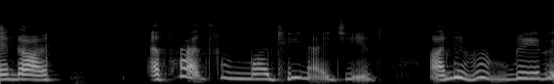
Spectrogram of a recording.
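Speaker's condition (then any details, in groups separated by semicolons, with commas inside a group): Cerebral palsy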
